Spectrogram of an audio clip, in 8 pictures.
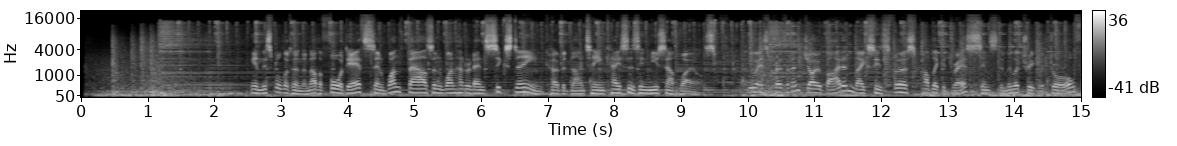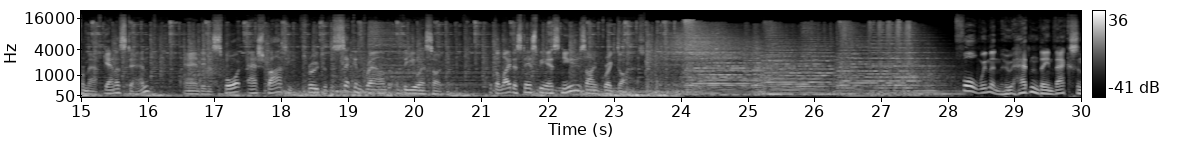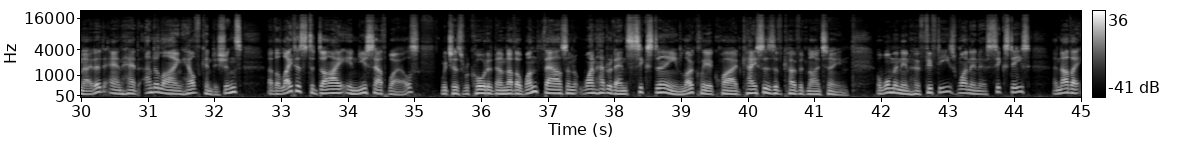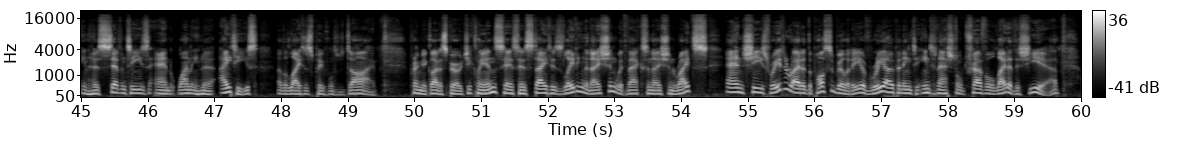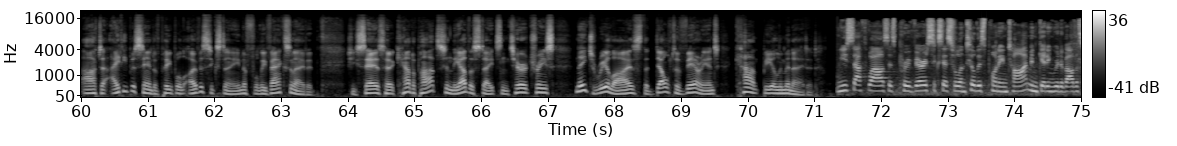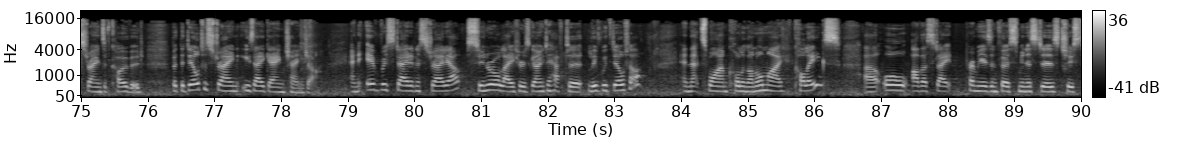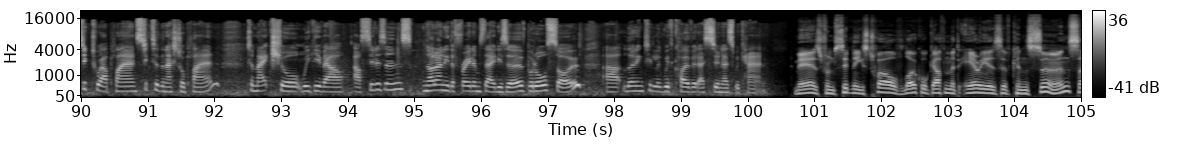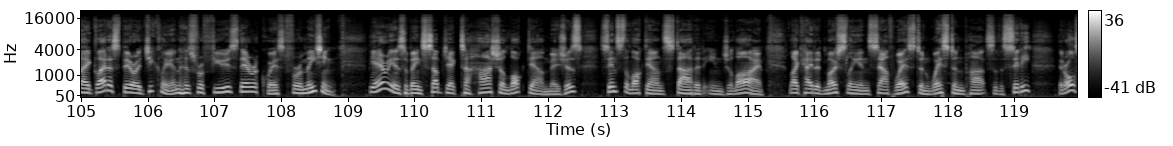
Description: Midday bulletin 1 September 2021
